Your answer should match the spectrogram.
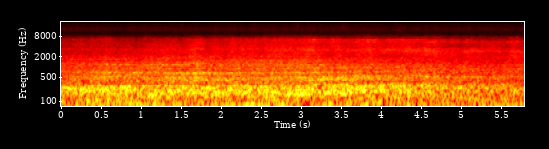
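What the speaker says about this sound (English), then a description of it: "let this plane pass real quick." An airplane passes overhead outdoors, a steady broad roar of engine noise that holds loud and even for several seconds, with no talking over it.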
